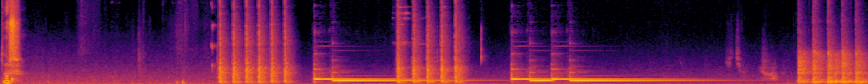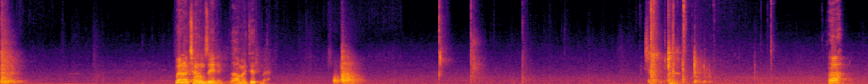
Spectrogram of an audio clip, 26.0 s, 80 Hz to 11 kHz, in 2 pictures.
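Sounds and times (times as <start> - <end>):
ding-dong doorbell: 4.7 - 10.9
rapid knocking on door: 12.0 - 13.4.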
